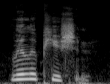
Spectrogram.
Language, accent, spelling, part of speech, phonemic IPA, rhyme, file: English, US, lilliputian, noun / adjective, /ˌlɪlɪˈpjuʃən/, -uːʃən, En-us-lilliputian.ogg
- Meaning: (noun) 1. A very small person or being 2. A fruit fly gene that, when mutated, makes cells abnormally small. See AFF2 3. Involving delusions or hallucinations of tiny beings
